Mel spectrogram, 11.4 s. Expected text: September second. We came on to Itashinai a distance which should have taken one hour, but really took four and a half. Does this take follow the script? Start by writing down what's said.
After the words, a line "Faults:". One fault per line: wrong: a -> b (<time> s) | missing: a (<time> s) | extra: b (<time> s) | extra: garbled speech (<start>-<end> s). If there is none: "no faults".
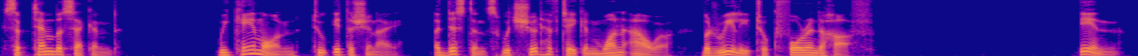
September second. We came on to Itashinai a distance which should have taken one hour, but really took four and a half. In
Faults:
extra: In (10.8 s)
